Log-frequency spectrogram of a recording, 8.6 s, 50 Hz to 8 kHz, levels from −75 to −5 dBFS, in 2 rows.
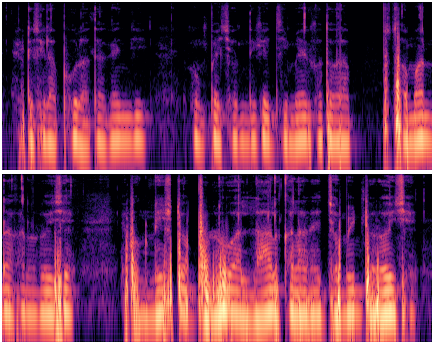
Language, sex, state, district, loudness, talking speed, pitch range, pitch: Bengali, male, West Bengal, Purulia, -20 LUFS, 160 wpm, 115-125 Hz, 120 Hz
